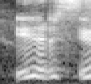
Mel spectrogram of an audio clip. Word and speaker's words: Yrsa: Yrsa, Yrsa säger man på finlandssvenska.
